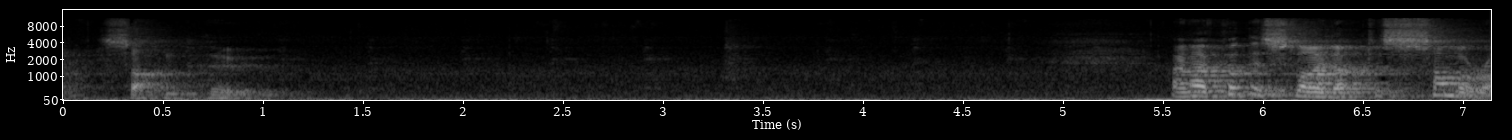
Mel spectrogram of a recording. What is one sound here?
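An elderly man lectures calmly through a microphone.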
